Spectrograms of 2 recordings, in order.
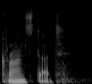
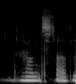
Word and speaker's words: Randstad: I would want to move somewhere in like Randstad. – Randstad, love the pronunciation. Randstad.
